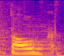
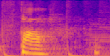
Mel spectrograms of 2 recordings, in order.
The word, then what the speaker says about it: tough: Bacanya bukan tog, tapi tough.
